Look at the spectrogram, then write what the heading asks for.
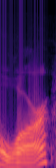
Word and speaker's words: war: 포인트는 여러분들 이거 월 아닙니다. 월 아니에요. 이렇게 발음해버리면 이건 L 발음이고요. 이거는 WALL 벽이란 뜻을 갖고 있는 wall이란 단어가 돼요. 그게 아니라 우리가 원하는 발음은 war R 발음인데 R 발음을 이렇게 단어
